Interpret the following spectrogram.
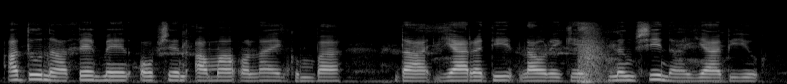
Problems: background sounds at intervals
